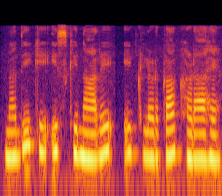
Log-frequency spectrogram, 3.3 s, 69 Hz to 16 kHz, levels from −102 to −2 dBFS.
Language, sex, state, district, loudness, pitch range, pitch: Hindi, female, West Bengal, Alipurduar, -14 LUFS, 200-230 Hz, 215 Hz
